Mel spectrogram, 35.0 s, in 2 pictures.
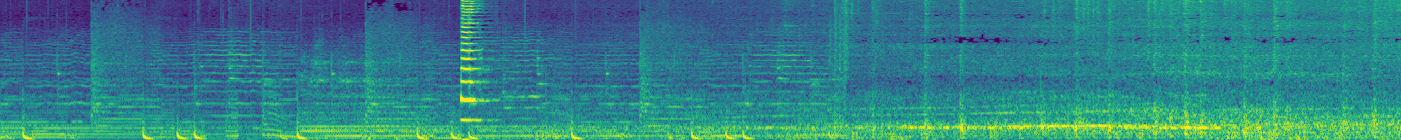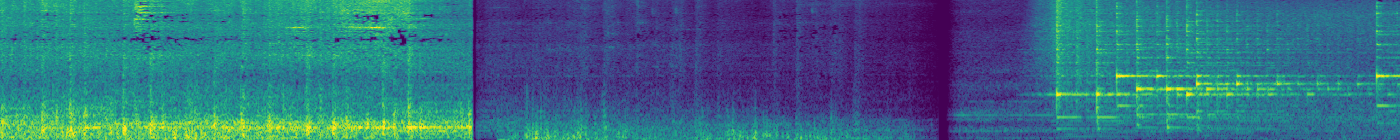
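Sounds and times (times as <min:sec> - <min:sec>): train hum: 0:03.6 - 0:30.7
distant train rumble: 0:04.2 - 0:30.3.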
